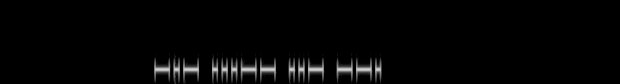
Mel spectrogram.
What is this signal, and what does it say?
Morse code, heard as a keyed tone, about 25 wpm, 700 Hz. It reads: K3UG
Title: USA Call Signs - 4 Characters - Repeated 3x - 25wpm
